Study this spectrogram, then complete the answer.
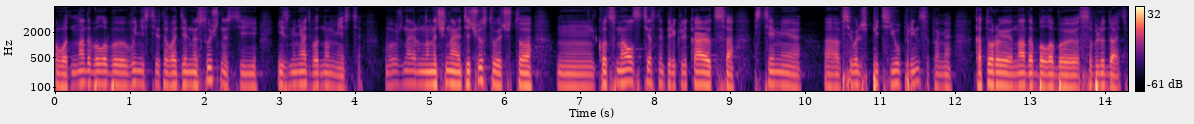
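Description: A man talks at a moderate pace in a medium pitch. His intonation is monotone and flat, over a quiet background. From Belarus, Gomel; Belarus. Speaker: software engineer; conference speaker. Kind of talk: conference talk. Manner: hesitant, frequent filler sounds. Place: hall. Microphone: handheld.

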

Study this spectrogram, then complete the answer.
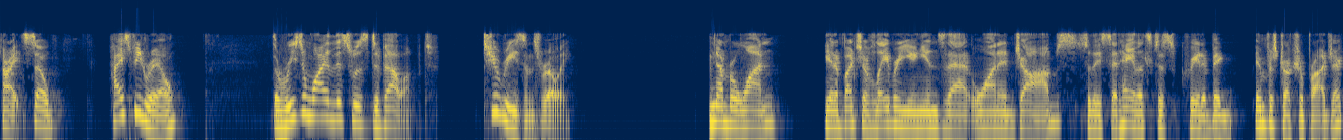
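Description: The pace is moderate, broken by long, frequent pauses. The background is quiet. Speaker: talk radio host. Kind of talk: radio commentary. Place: studio.

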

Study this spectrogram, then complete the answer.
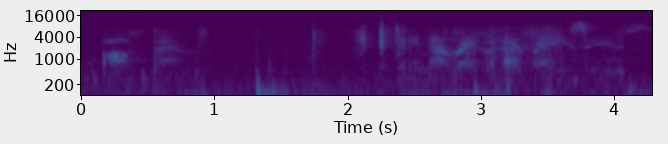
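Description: A woman's soft-spoken whisper at a very slow pace. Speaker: book reviewer. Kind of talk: casual vlog chat. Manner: soft ASMR whisper. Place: home room. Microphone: phone near.

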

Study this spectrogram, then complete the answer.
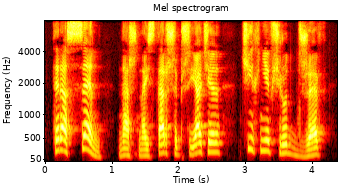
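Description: A man at a very slow pace with very wide pitch swings, in a very clean recording with a silent background. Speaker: audiobook narrator. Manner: measured, solemn, storytelling pace.

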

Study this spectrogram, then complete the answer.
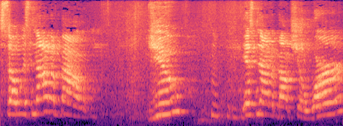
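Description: Speaking at a very slow pace, a woman with a high voice projects it loudly, with audible echo from the room. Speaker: church elder, preacher / teacher. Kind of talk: sermon-style teaching. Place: church.

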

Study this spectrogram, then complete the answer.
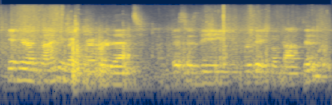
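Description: Loud background noise and audible room echo fill the clip. Through it, a man speaks at a moderate pace. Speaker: lecturer. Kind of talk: lecture. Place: classroom. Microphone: camera far.

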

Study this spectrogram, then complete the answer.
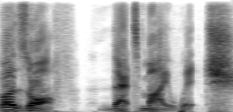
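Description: A man's put-on character voice, growling, raspy, croaky and shrill. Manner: gruff, blustering.

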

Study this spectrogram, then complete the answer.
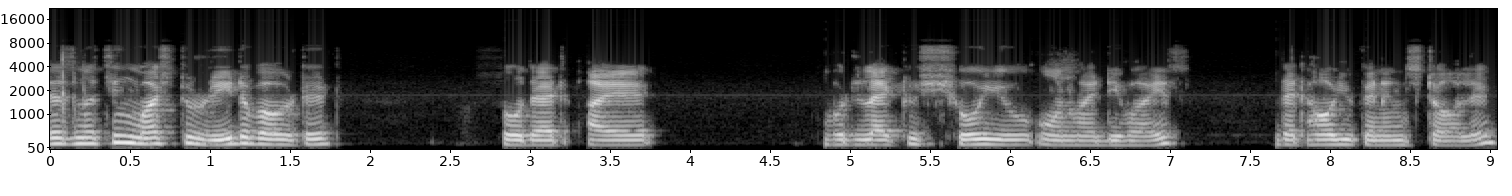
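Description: A man speaks at a medium pitch and a fairly slow pace, with little pitch movement. Long, frequent pauses break up his speech, and the sound is dry and close with no echo.

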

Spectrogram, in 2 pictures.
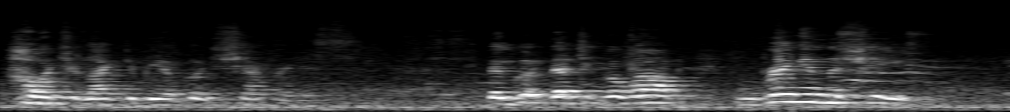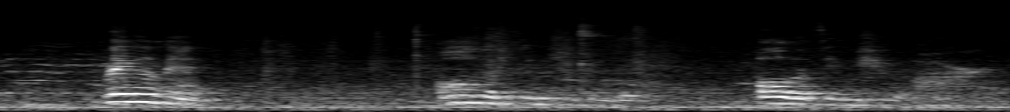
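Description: A woman's voice at a moderate pace over noticeable background noise. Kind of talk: inspirational talk. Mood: warm, fervent, prayerful. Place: hall. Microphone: camera far.

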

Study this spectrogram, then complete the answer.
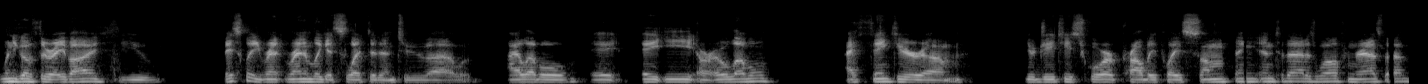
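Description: A man's bright, sharp, flat monotone at a moderate pace, over a quiet background. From Alabama, US South. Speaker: Marine Corps veteran. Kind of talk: casual interview chat. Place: home room. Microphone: video call.

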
